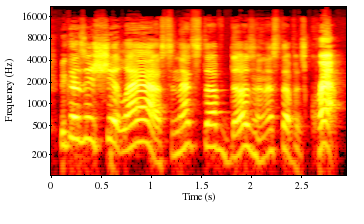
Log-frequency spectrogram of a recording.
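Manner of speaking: loud, high-pitched exasperated yelling; exasperated rant. Real, not acted. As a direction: yell the answer like you're sick of explaining. Exasperated answer in his rant.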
